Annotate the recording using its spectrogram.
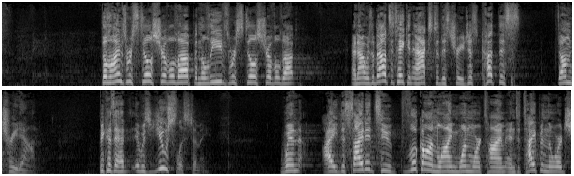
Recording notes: Delivered duruing the Traditional Worship service.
